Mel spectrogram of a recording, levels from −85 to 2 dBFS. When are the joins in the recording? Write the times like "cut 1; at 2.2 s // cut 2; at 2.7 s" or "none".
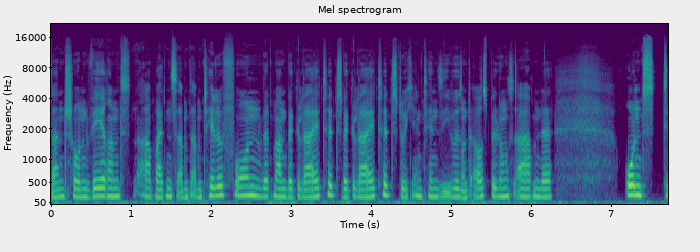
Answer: cut 1; at 1.0 s // cut 2; at 1.7 s // cut 3; at 3.6 s // cut 4; at 5.1 s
